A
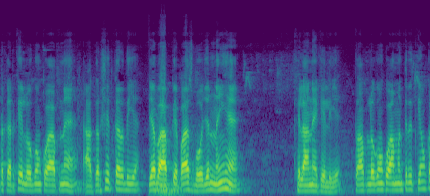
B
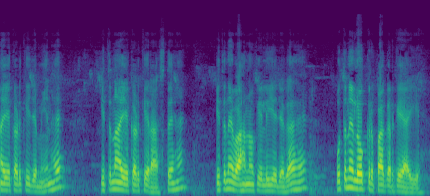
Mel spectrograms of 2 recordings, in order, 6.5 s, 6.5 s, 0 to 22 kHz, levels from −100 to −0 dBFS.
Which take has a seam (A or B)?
A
